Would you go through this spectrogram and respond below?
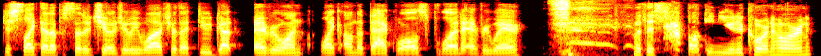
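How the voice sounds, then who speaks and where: A man's voice: fairly high pitch, huge pitch swings, normal speed, fairly bright tone, clear, resonant tone, dry recording. A man co-hosting a podcast, joking around and reading aloud casually, with some swearing, on a slightly dull lo-fi microphone. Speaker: podcast co-host. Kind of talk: casual banter and creepypasta reading.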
